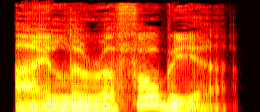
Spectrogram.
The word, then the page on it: ailurophobia: British English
